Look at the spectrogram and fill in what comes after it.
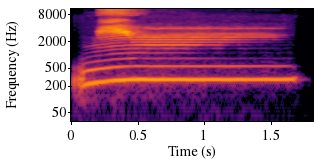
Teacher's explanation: So here you find with tashdid, so you're creating akmal gunna. Meme, keep your sound in your nose for a longer time, and then it is 2 counts long.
